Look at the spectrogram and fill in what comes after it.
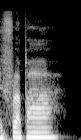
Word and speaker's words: Frappart: Stephanie Frappard. It's spelled F-R-A-P-P-A-R-T. Would that be French for frappa? – Frappa. – It's hardly frappart anyway, is it?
